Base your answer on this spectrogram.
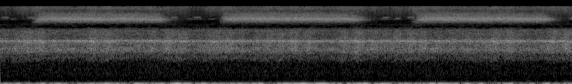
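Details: Summer night insects, crickets and katydids, in chorus: an unchanging shrill cricket trill beneath three long, hissing katydid buzzes, each roughly a second and a half, with short gaps between.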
